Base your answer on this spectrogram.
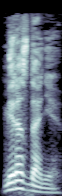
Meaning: the universe, the cosmos, the world
- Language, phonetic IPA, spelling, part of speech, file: Russian, [mʲɪrɐzˈdanʲɪje], мироздание, noun, Ru-мироздание.ogg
